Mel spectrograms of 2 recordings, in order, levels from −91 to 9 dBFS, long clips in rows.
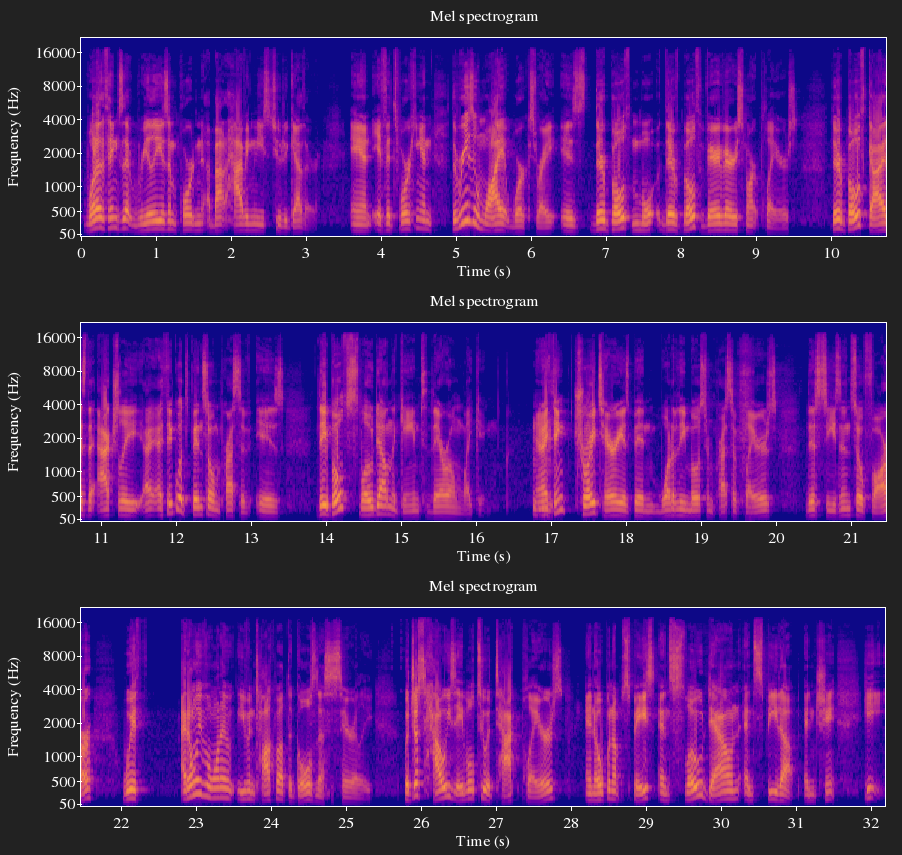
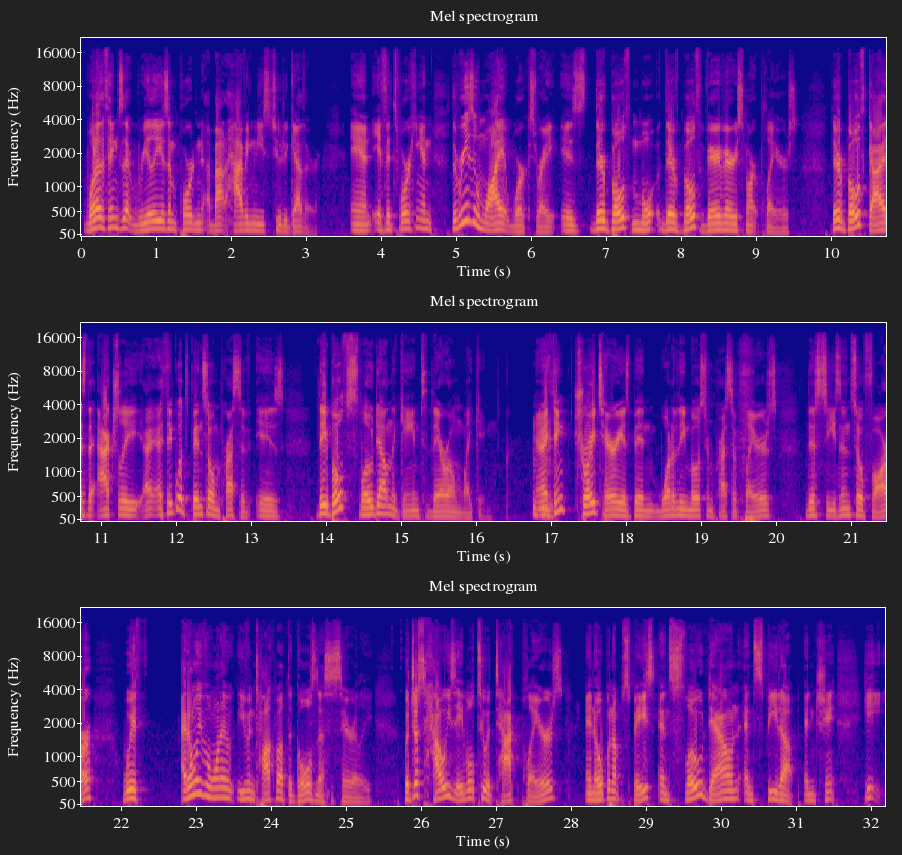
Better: second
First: thin; somewhat; fading below 350 Hz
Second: none

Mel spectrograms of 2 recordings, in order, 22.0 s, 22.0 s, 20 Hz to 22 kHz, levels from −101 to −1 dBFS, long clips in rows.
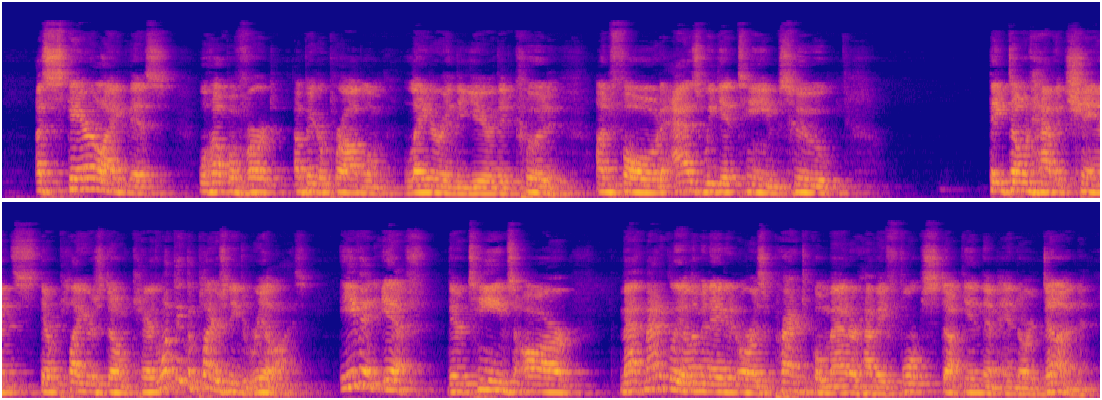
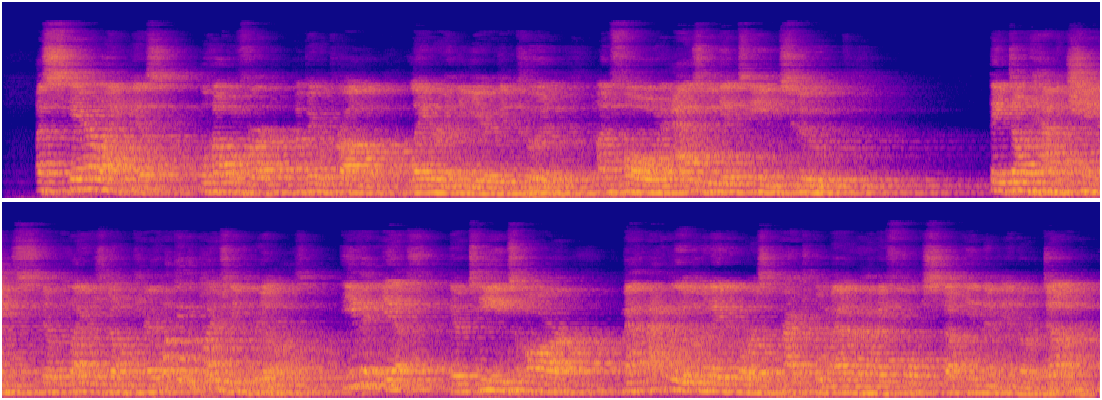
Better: first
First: room echo; slight; dies away in 0.5 s // off-mic speech; far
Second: room echo; strong; dies away in 2.7 s // off-mic speech; far

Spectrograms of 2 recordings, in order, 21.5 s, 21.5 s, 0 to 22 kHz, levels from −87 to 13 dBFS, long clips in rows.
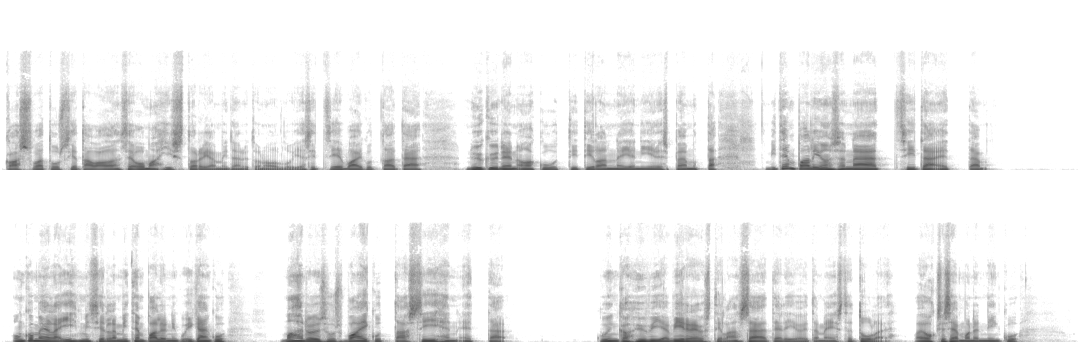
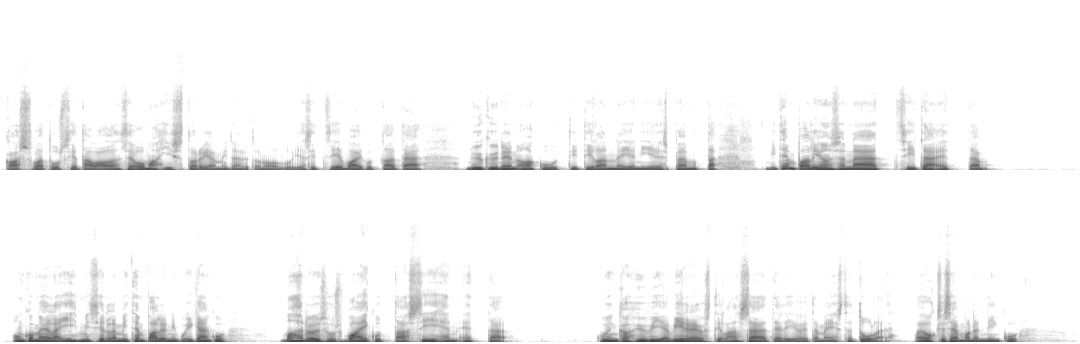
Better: first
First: none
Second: muffled; slightly; fading above 1 kHz

